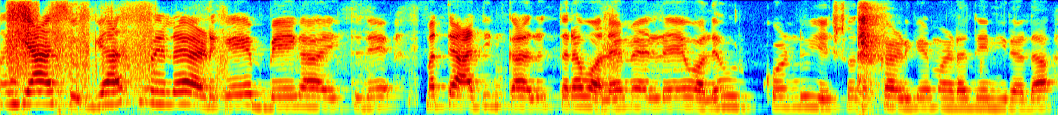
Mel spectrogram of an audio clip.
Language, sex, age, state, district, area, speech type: Kannada, female, 30-45, Karnataka, Ramanagara, rural, spontaneous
